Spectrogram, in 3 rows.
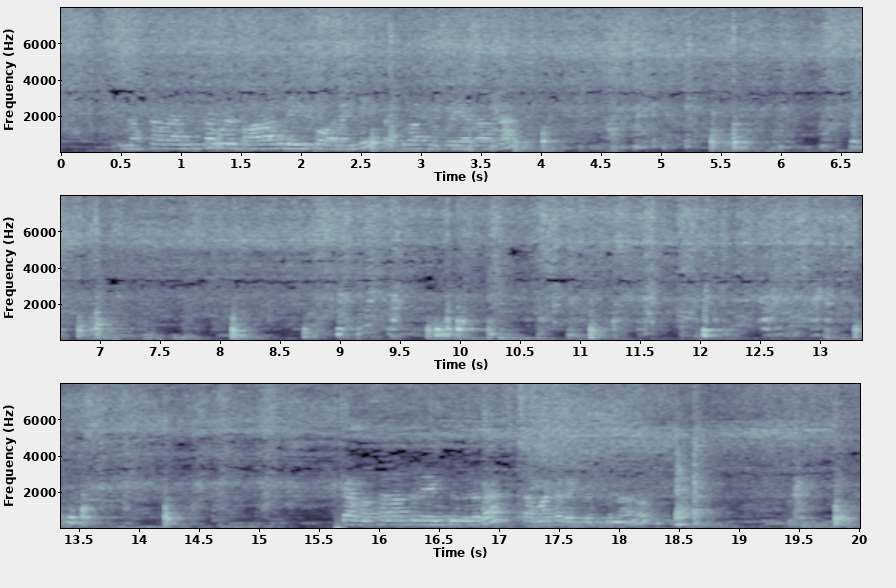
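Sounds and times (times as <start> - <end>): paste sizzling in oil: 0.0 - 20.0
spatula scraping metal pan: 2.2 - 15.2.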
